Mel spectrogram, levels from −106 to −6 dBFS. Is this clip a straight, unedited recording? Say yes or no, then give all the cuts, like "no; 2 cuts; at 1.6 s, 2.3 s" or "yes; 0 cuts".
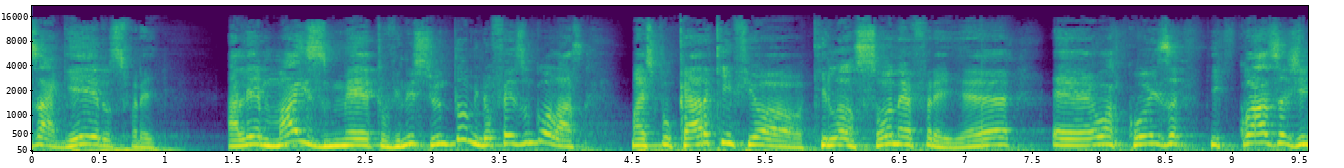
yes; 0 cuts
